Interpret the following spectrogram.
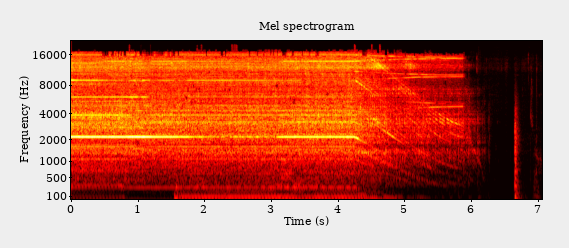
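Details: New Hikoki DH40MEY2 brushless rotary hammer in hammer-only mode, locked on with the rear button after pulling the trigger: steady high whine with fast, even hammering held without pause, then a smooth wind-down. Healthy.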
